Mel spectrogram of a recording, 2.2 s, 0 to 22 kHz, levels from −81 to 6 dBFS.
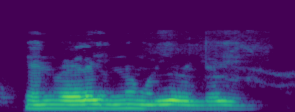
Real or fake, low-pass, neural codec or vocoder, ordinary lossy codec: real; 7.2 kHz; none; AAC, 48 kbps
